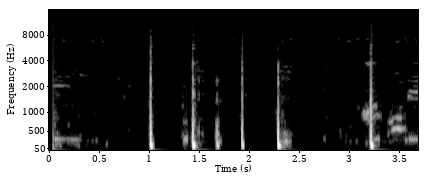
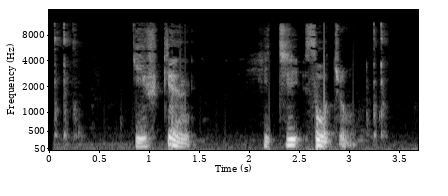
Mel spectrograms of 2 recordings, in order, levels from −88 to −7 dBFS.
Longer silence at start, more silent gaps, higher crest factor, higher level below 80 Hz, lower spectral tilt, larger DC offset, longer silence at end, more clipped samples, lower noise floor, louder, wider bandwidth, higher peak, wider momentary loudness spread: first, 1 s vs 0.05 s; first, 1.22-1.30 s, 2.00-2.26 s, 2.55-2.69 s, 2.83-2.87 s vs none; about the same, 22 dB vs 18 dB; about the same, -44 dBFS vs -48 dBFS; first, -10 dB/octave vs -6 dB/octave; neither; second, 0.2 s vs 0.35 s; neither; second, -52 dBFS vs -59 dBFS; first, -21 LUFS vs -25 LUFS; second, 6 kHz vs 11.5 kHz; first, 0 dBFS vs -8 dBFS; second, 10 LU vs 20 LU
